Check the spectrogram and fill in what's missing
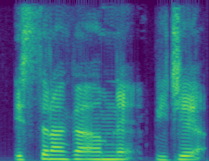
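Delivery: ordinary delivery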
